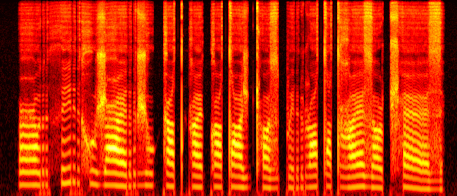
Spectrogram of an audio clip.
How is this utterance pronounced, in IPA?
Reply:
ʕ o r θ i r x u ʒ ʕ æ r ʒ u k e tˤ k æ k u tˤ æ ʒ ʈʰ ɒ z p e r ɭ ɒ tˤ i tˤ ɣ æ z ɒ ʈ͡ʂʰ æ z

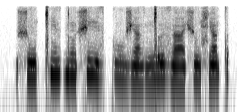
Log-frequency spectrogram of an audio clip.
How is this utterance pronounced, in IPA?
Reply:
ʃ u ǀ ĩ z d ũ ʃ i z k o̤ ʒ ã z ŋ͡ǀ ɯ z ã ʃ u ɕ ã t

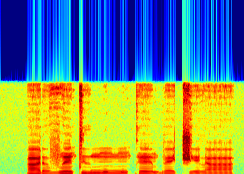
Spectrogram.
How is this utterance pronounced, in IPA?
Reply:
a˧ ɾ ə˨ v ɛ̃˦ t ɨ˦ m ũ˧ m ũ˧ k ɛ̃˦˨ b ɛ˧ t͡ʃ e˨ l a˨

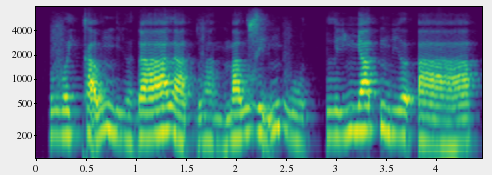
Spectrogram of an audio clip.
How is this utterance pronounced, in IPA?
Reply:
v ə˨˦ j k a̰˧˥ w n i̤˨˩ ə̯ ɗ aː˨˦ l a˨˩ t̚ v a̤˨˩ ŋ m a˨˦ w z ḭ˧˥ ŋ v u˨˩ t̚ | l i˨˦ ɲ a˦˥ t̚ m i˧ ə̯ ʔ aː˧˩˨

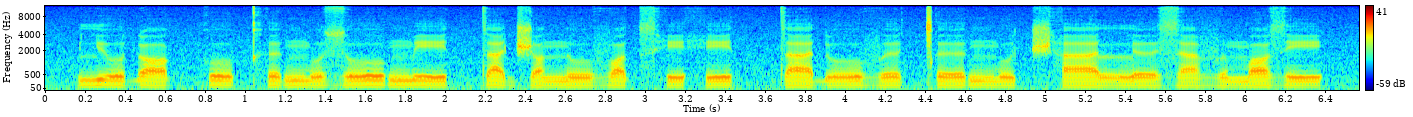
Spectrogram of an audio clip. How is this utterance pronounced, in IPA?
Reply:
lʲ o ɗ ɒː kː oː kʰ ə ŋ͡m o z oː ŋ͡m eː tː a d͡ʒ ɒ n o v ɒ t͡sʰ e h eː tː a ɗ oː v əː ǀ əː ŋ͡m o t͡ʃʰ a lː əː z a v ə m ɒ z e

